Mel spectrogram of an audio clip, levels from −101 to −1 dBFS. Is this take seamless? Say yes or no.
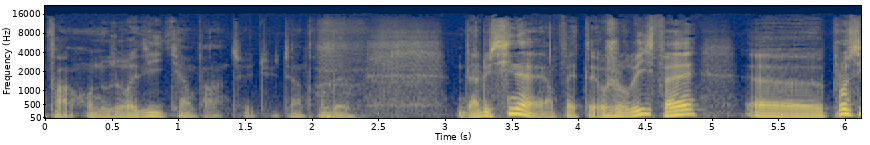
no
